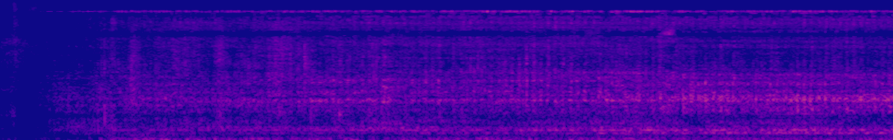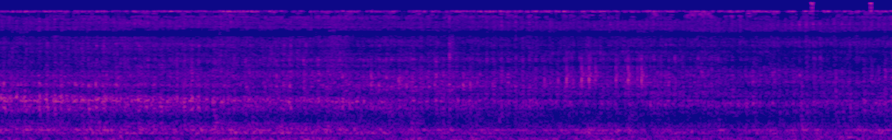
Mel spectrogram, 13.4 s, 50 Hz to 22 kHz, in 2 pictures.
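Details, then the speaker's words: Bachmann Classic DC 44-tonner (Santa Fe 463) converted to DCC, running on one motor after one of the dual motors sparked; soft steady hum with even whir spinning up and holding speed, no sparking crackle, motor settings still slightly abrupt; normal motor running. "so in the end we ended up with just using one motor and it works fine and that's what you're seeing right here it already has plenty of weight and it can pull a lot of cars I tested it"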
